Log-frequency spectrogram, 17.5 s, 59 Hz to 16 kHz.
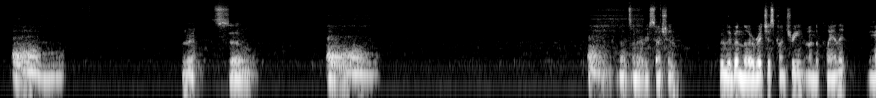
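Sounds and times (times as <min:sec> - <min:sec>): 
dog snoring: 0:00.3 - 0:01.3, 0:06.6 - 0:07.6, 0:11.8 - 0:12.9
speech: 0:03.6 - 0:05.1, 0:12.6 - 0:13.7, 0:14.4 - 0:17.5.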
